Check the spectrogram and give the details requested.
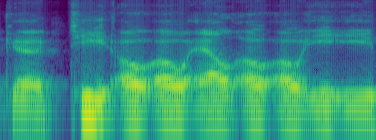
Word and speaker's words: Tooele: Yes, some of mine are favorite, like Toolooee, Tooele.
